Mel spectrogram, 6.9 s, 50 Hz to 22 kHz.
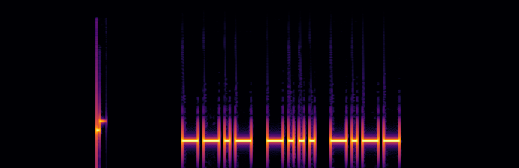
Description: Morse code, heard as a keyed tone, about 17 wpm, 700 Hz. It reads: QBY
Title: USA Call Sign Postfixes - 3 Letters 17wpm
